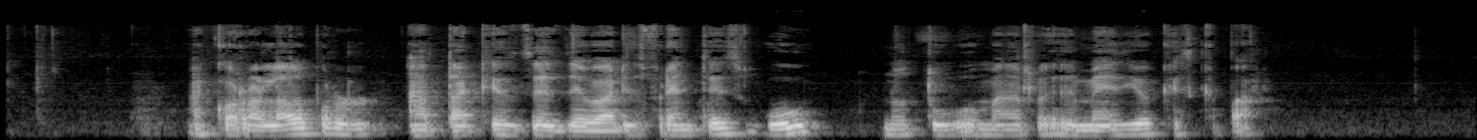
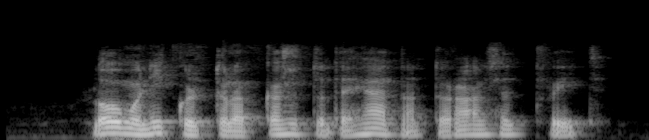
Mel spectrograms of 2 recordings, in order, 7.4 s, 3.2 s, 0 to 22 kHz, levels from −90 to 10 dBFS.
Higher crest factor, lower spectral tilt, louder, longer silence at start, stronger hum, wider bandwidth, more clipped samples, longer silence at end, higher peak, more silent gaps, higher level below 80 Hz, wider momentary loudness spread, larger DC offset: about the same, 16 dB vs 20 dB; second, -6 dB/octave vs -9.5 dB/octave; first, -17 LUFS vs -21 LUFS; first, 0.95 s vs 0.45 s; neither; first, 12 kHz vs 6.4 kHz; neither; first, 1.1 s vs 0.35 s; about the same, -2 dBFS vs -2 dBFS; neither; second, -62 dBFS vs -52 dBFS; about the same, 13 LU vs 11 LU; neither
